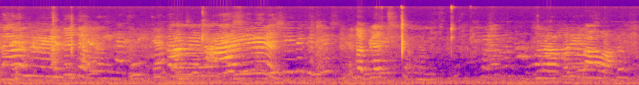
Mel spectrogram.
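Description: Children's voices: kids talking and calling out, high-pitched and lively, with one sharp click about four seconds in.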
